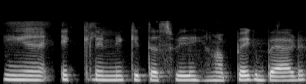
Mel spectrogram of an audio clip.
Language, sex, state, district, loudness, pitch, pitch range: Hindi, female, Haryana, Charkhi Dadri, -16 LUFS, 205 Hz, 195-210 Hz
